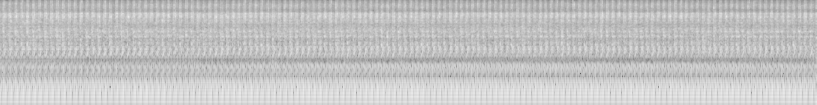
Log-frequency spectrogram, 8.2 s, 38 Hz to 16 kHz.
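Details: Rover P6 3500S V8, first cold start in 15 years after cleaning points and restoring fuel pump: loud, steady, even low rumble at constant idle with no misses or knocks; running smoothly.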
